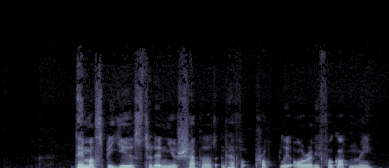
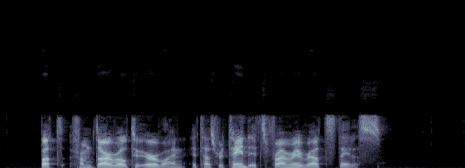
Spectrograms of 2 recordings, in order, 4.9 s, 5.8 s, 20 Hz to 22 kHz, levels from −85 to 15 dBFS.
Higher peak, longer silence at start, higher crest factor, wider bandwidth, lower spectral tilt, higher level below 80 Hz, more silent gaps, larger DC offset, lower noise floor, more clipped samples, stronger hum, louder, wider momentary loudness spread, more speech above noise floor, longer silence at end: about the same, -2 dBFS vs -2 dBFS; first, 0.95 s vs 0.5 s; about the same, 18 dB vs 20 dB; first, 14.5 kHz vs 7.4 kHz; first, -7.5 dB/octave vs -3 dB/octave; first, -56 dBFS vs -62 dBFS; neither; neither; second, -66 dBFS vs -76 dBFS; neither; neither; about the same, -21 LUFS vs -19 LUFS; about the same, 12 LU vs 14 LU; second, 46 dB vs 56 dB; second, 0.25 s vs 1.1 s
